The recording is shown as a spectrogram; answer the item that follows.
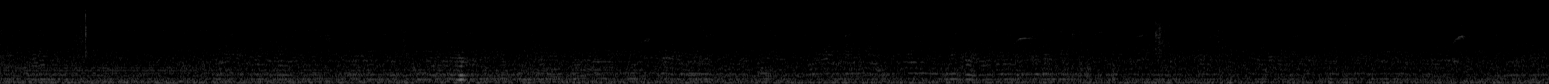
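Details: In autumn, honey bees forage restlessly for winter food; a sustained humming drone with clear stacked tones, steady for the whole stretch, broken by a few faint clicks and one brief knock.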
